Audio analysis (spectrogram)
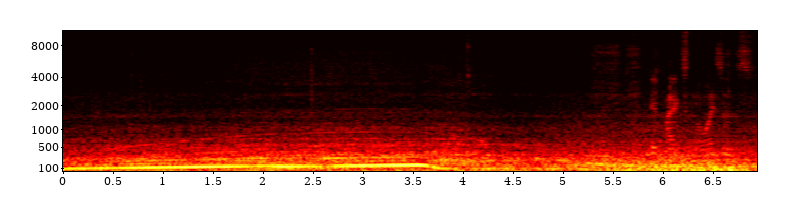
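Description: A 600 HP boosted Ford G6E Barra turbo car idles with a deep, steady engine rumble that holds level, then drops in pitch and settles into a lower idle while people talk nearby.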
